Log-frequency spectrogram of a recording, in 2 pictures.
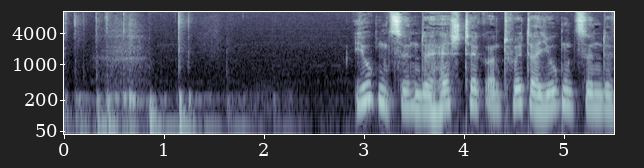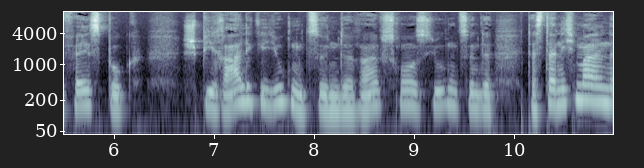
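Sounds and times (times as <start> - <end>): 
fingers typing on a computer keyboard: 0.0 - 1.4
speech: 2.9 - 10.9.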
